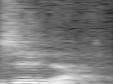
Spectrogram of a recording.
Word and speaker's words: Djeddah: On va couper, prononce bien, c'est Djeddah.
